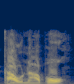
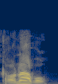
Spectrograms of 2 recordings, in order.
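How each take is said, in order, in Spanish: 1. El acento está en la última sílaba. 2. El acento cae antes de la última sílaba. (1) "pronunciado correctamente era Caonabó, con el acento en la O" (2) "como le decíamos antes"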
